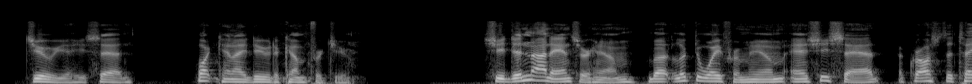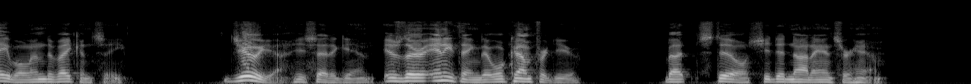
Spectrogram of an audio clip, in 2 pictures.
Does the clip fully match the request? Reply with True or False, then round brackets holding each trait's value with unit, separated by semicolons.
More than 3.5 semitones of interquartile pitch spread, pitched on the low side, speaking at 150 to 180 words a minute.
False (5.1 semitones; 120 Hz; 140 wpm)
